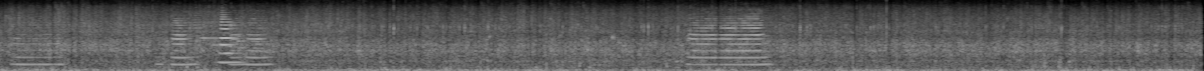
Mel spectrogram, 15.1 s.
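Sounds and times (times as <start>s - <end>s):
train horn blast: 0.0s - 1.0s, 2.0s - 3.6s, 8.6s - 9.8s
train running noise: 0.0s - 15.0s.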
